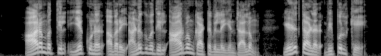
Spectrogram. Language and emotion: Tamil, neutral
